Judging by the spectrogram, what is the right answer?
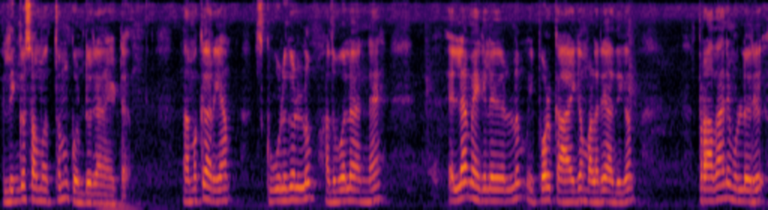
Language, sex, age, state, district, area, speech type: Malayalam, male, 18-30, Kerala, Idukki, rural, spontaneous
